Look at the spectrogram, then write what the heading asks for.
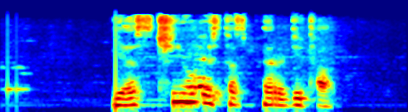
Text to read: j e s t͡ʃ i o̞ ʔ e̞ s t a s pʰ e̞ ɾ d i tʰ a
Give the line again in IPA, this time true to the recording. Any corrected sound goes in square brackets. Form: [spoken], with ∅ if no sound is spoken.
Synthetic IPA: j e s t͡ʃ i o̞ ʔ e̞ s t a s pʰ e̞ ɾ d i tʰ a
